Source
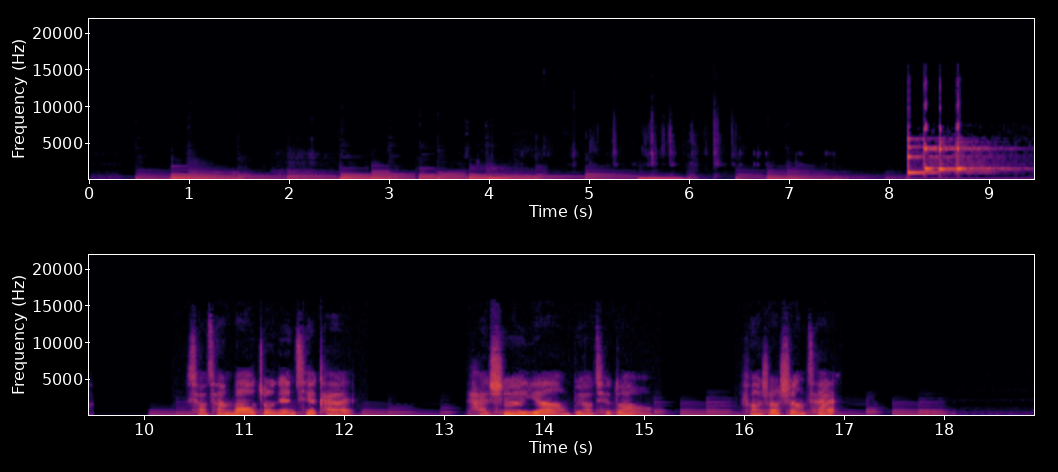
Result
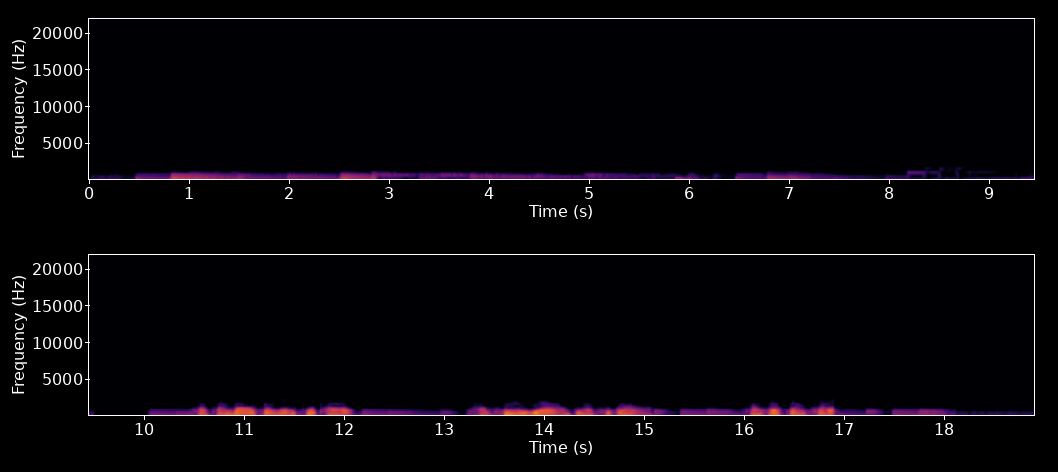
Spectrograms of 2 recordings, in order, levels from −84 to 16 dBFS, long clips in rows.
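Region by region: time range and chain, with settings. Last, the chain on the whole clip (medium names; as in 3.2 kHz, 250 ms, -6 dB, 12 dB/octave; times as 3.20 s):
2.86–5.85 s: steep high-pass 420 Hz 96 dB/octave + LPC vocoder at 8 kHz whisper
7.20–9.32 s: bass shelf 480 Hz -6.5 dB + compression 2:1, threshold -38 dBFS
whole clip: elliptic low-pass 760 Hz, stop band 70 dB; upward expansion 1.5:1, over -46 dBFS; trim +7 dB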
